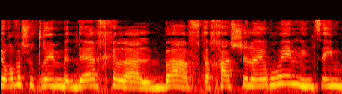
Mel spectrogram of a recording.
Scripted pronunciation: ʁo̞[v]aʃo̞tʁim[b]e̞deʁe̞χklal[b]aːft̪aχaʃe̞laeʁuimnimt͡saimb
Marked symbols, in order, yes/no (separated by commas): yes, yes, yes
